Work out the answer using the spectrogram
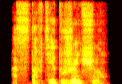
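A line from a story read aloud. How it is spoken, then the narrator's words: Furious hoarse rasp. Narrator (Russian): Бешеным голосом прохрипел Пьер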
